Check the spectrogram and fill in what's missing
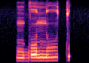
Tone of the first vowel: high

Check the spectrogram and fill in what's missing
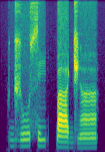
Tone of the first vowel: high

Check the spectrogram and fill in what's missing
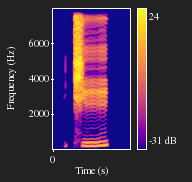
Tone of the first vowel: rising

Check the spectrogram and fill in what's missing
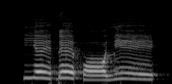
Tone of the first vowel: falling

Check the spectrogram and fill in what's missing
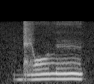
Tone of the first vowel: high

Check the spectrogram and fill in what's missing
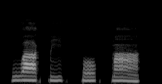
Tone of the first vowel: high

